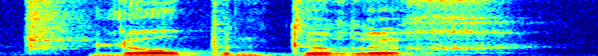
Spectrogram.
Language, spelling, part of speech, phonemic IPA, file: Dutch, lopen terug, verb, /ˈlopə(n) t(ə)ˈrʏx/, Nl-lopen terug.ogg
- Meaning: inflection of teruglopen: 1. plural present indicative 2. plural present subjunctive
